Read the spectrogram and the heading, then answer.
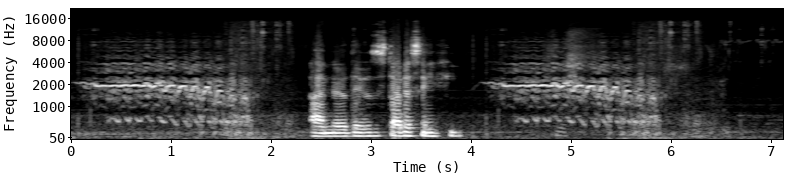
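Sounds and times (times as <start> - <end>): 
horse stuck in a pit neighing: 0.0 - 2.1, 4.0 - 6.6
speech: 2.4 - 4.1.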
